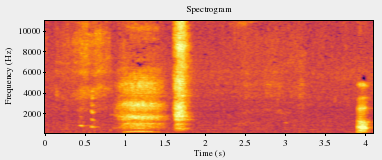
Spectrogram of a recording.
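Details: Dog prompted to sneeze by owner imitating a sneeze: a drawn-in breath, then a sharp nasal burst of air and a later short snort; sneezing.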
